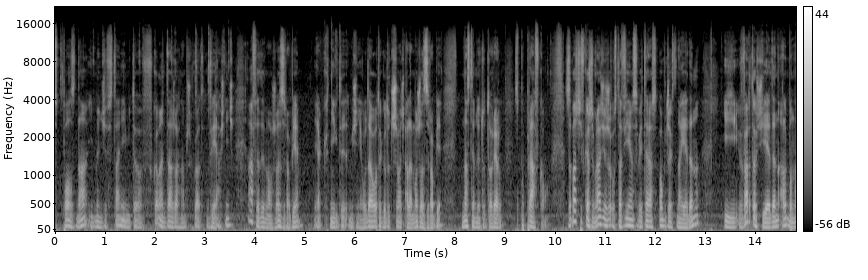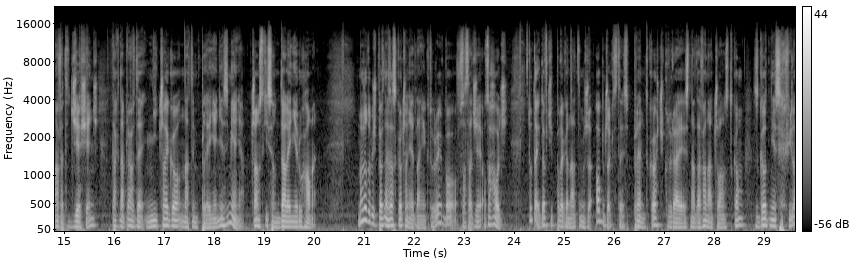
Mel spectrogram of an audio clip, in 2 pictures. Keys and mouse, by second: 1.2 0, 1.9 0, 5.6 KP_1, 7.8-14.1 middle drag, 9.5 Escape, 14.1 click, 16.3 alt+a, 24.9 click.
